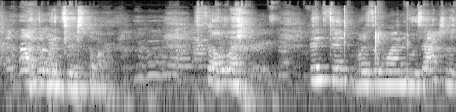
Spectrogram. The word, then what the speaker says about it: Vincent: My whole life, I was telling him it's not Winston, he's Vincent.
